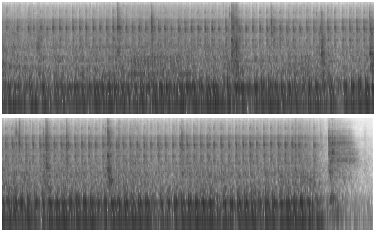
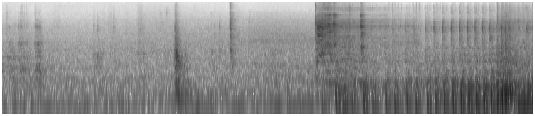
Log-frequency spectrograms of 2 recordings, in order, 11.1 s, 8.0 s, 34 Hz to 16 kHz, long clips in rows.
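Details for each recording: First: Daelim Citi Ace 100 (CA100) motorcycle engine idling with irregular sharp clicks over the beat, strange noise when shifting gears; caused by worn clutch lifter assembly rollers, accessed via right-hand crankcase cover. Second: Daelim Citi Ace 100 (CA100), reassembled after replacing worn clutch lifter rollers to cure a gear-shift noise: a few cranking clacks, then catches and settles into a steady, even idle without clatter; clean, healthy start.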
